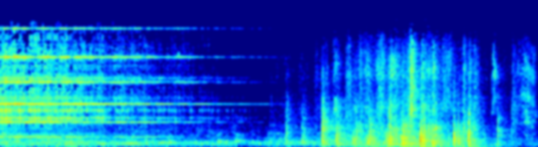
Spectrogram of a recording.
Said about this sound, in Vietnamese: Sáng tinh mơ khi lũ học trò vẫn đang say ngủ trong chăn, chuông đã reo vang từ khắp các phòng ký túc xá.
